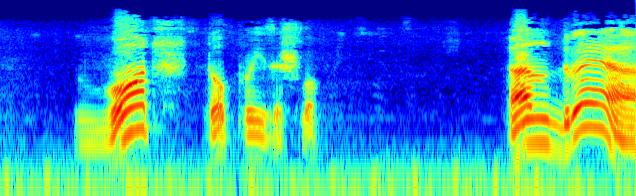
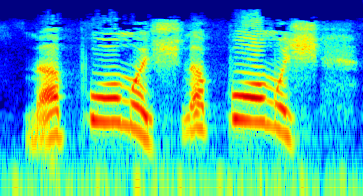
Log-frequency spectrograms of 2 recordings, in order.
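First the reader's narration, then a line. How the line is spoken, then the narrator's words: Screamed. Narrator (Russian): закричала мадемуазель Дармюльи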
